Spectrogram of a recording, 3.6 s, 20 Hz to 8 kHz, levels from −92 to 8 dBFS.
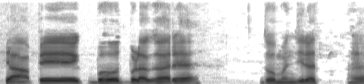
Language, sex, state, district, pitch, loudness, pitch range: Hindi, male, Bihar, Jahanabad, 125 Hz, -14 LUFS, 115-130 Hz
